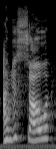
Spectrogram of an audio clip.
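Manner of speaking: fed-up rant rising high; exasperated rant. Real, not acted. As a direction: pitch climbing high with frustration. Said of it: "fucking tired of the narrative".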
